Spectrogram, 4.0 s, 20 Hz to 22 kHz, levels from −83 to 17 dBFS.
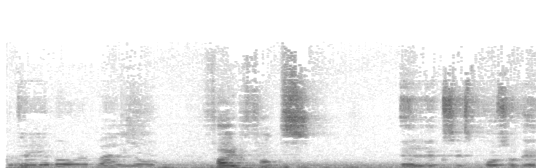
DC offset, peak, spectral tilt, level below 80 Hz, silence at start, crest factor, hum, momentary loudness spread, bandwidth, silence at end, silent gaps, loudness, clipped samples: under 0.1%; -6 dBFS; -3.5 dB/octave; -56 dBFS; 0.05 s; 22 dB; none; 18 LU; 16.5 kHz; 0 s; none; -27 LUFS; under 0.1%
